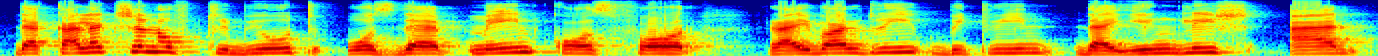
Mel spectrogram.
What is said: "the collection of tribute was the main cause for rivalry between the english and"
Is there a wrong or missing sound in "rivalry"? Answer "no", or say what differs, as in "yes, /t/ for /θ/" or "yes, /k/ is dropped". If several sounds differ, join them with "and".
no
